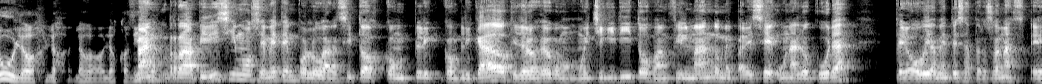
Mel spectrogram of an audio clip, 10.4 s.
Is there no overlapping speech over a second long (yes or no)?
yes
